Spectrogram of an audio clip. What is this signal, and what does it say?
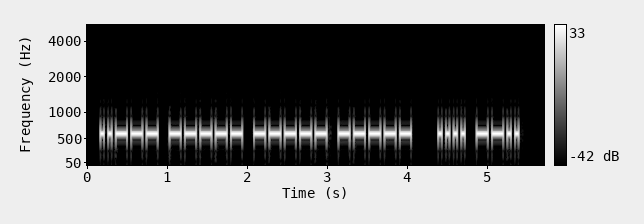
Morse code, heard as a keyed tone, about 25 wpm, 600 Hz. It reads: 2000 HZ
